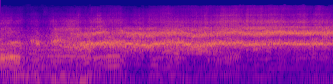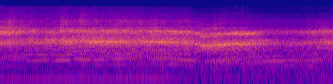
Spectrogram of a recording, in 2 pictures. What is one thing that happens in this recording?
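Tyres squeal loudly as a car slides.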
